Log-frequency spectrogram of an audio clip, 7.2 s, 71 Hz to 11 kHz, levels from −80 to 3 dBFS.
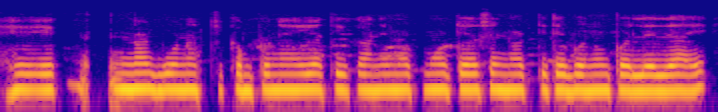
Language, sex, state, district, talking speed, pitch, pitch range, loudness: Marathi, female, Maharashtra, Chandrapur, 140 wpm, 200 Hz, 195-200 Hz, -13 LUFS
